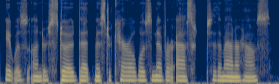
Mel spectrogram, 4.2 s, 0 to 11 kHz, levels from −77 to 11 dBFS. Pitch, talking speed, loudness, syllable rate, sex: 160 Hz, 185 wpm, -18 LUFS, 5.3 syllables/s, female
